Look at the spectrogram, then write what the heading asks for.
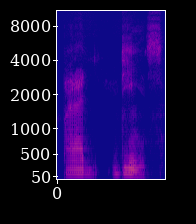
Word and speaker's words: paradigms: The Middle East geopolitical paradigms. Jiin kun asitti silentidha. Paradigms jettanii dubbiftan jechuudha. Paradigms. Middle East geopolitical paradigms. G is silent on here.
